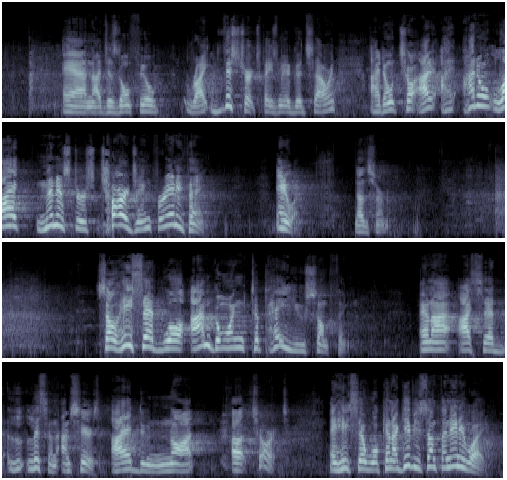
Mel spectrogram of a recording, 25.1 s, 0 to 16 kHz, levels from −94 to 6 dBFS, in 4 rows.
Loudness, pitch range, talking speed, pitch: -25 LUFS, 170-260 Hz, 145 wpm, 215 Hz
